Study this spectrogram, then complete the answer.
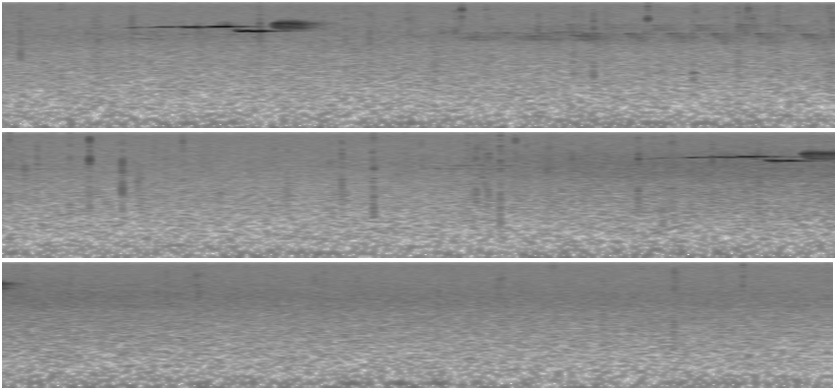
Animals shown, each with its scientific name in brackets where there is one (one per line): Ovenbird (Seiurus aurocapilla)
Black-throated Green Warbler (Setophaga virens)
